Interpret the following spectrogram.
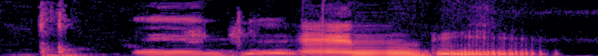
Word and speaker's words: ended: So what is the pronunciation in past? Ended.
